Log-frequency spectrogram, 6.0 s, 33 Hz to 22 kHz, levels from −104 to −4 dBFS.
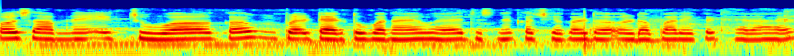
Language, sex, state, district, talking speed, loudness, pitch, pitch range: Hindi, female, Haryana, Charkhi Dadri, 180 wpm, -16 LUFS, 245 Hz, 235-250 Hz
